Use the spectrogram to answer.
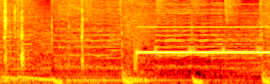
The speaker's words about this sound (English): We're just gonna open up the uh, the good old voicemail box and uh, let you guys do the talking.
